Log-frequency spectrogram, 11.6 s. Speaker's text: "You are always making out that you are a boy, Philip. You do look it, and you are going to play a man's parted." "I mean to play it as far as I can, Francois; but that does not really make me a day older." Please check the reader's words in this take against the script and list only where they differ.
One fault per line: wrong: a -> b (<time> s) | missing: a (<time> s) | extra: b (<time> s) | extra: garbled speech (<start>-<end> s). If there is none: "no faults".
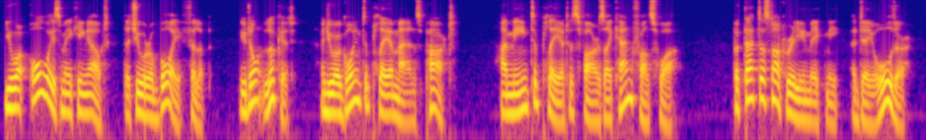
wrong: do -> don't (3.1 s)
wrong: parted -> part (5.3 s)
